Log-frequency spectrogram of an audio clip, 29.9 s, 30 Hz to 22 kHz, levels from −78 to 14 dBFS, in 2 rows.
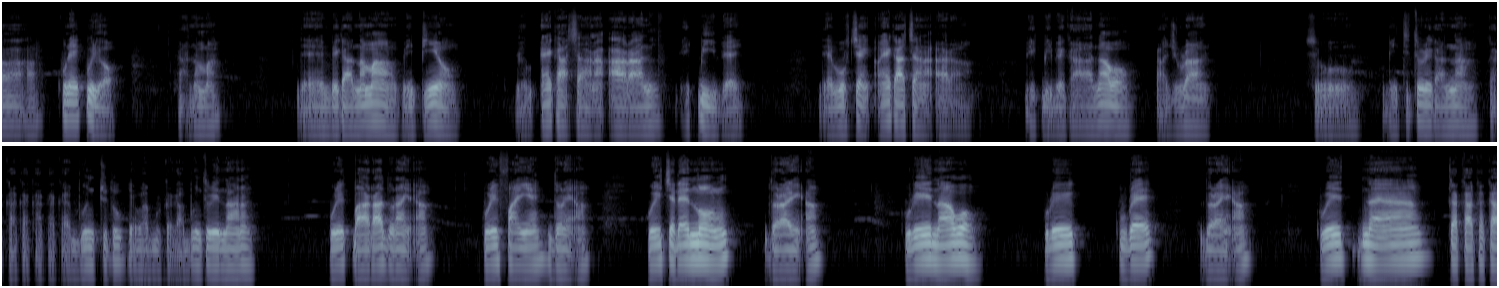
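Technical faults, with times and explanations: No technical faults can be heard in the clip.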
